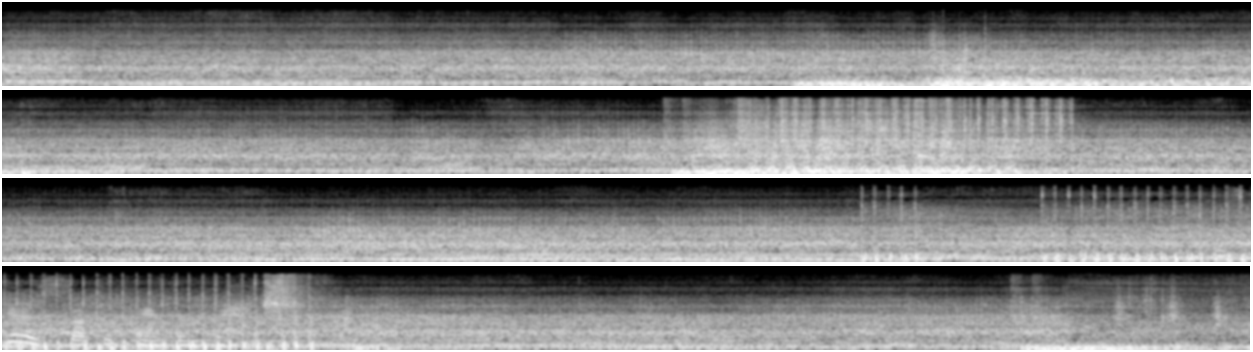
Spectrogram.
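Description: Helicopter rotor blades whir steadily in flight.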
